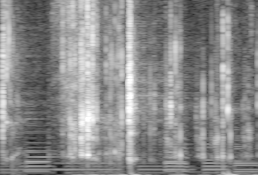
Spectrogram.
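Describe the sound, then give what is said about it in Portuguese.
A crunchy bite into a hard roasted peanut, with two sharp, close crunches about a second apart over a steady musical background. “Bartolomeu mordeu um amendoim duro e torrado e acabou com o dente quebrado”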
